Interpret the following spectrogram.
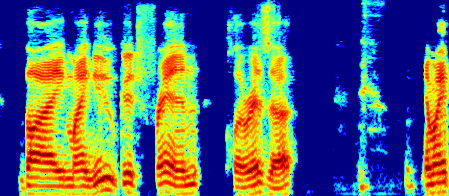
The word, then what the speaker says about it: Klariza: It's pronounced Clarissa, but I'm sure that there are many pronunciations of the name.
